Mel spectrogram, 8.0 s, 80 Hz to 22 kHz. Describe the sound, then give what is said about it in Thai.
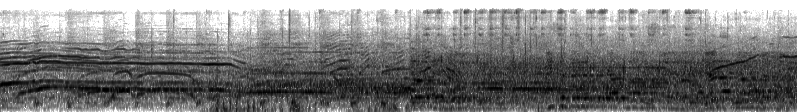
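A big crowd of Thai football fans at the Thailand versus Norway match roars and cheers without letup as Thai goalkeeper Waraporn Boonsing saves Norway's penalty in the 75th minute, a dense wash of many voices with overlapping shouts and rising whoops, loud throughout. “โดยเฉพาะในช่วงที่โกของไทยวราพรบุญสิงห์สามารถเซฟลูกจุดโทษของนอร์เวย์ได้ในนาทีที่75ซึ่งกองเชียร์ไทยส่งเสียงเชียร์ดังสนั่นอัศจรรย์ดังยิ่งกว่าตอนที่นอร์เวย์ทำประตูได้สิครับ”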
